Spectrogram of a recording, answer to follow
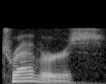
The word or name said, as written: Grand Traverse Bay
